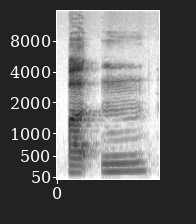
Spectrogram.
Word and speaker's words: button: So for both of those words, mountain, button, what I do there is a stopped T. So I don't leave it out.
